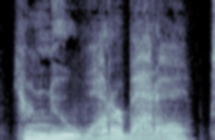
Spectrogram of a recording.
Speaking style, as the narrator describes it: sighed Emmett

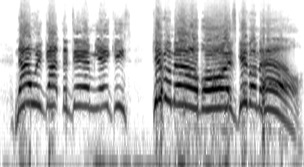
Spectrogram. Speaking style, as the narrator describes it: a man scream

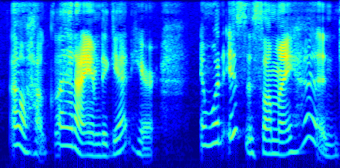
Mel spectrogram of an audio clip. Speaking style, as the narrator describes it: she exclaimed in a tone of dismay

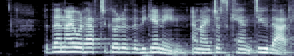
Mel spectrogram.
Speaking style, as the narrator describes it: he replied

